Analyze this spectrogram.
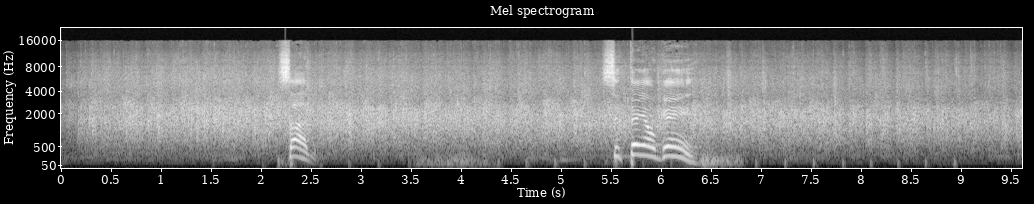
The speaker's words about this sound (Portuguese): Posso te pedir um favor? Você pode dar uma salva de palmas para o Senhor?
